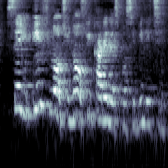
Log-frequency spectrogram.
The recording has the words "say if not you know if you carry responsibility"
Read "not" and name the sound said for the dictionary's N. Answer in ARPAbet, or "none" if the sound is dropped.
L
